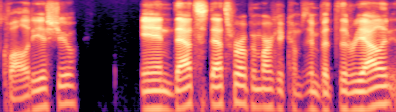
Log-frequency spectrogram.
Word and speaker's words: OpnMkt: Where do you want to point people to connect with you, learn more about open market, what have you?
